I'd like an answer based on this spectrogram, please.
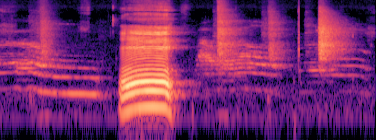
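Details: Pet cat that seeks a massage after fighting or playing: one loud, drawn-out meow of about three-quarters of a second with strong harmonics, set between softer human speech before and after.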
